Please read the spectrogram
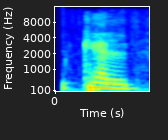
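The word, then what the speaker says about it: كلب: So when you pronounce a ta as a or a qaf as a kaf, like when you recite qalb and kalb, the heart becomes dog and the dog becomes heart. So changing of the letter comes how?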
